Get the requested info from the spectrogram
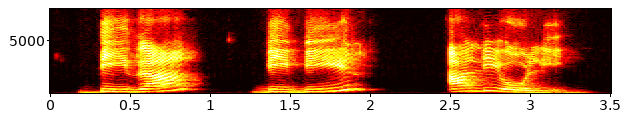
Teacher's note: o som do I, ele não muda, ele se mantém constante, independente da posição que ele ocupa em relação à tonicidade da palavra.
